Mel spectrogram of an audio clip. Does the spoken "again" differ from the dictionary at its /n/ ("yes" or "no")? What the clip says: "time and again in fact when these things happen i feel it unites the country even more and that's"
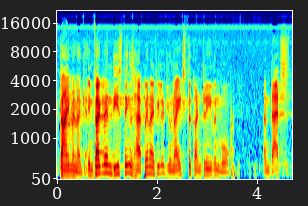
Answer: yes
